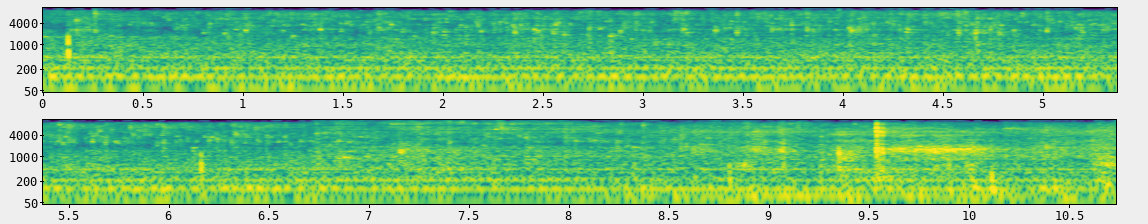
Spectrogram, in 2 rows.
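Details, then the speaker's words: 180-gallon Planet Aquariums Mega Matrix with external BeanAnimal overflow, Gyre pumps off and only the return pump running: quiet even trickle with low steady hum, no gurgling surges; overflow level steady, running smoothly. "I can live with this noise and I'm actually pretty happy with this the flow in the sump seems to be pretty good in the return I'm sorry the Overflow level stays very steady"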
